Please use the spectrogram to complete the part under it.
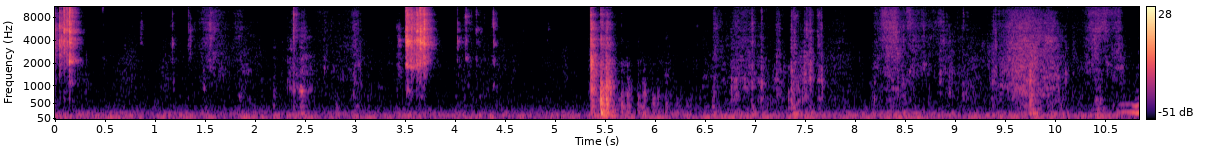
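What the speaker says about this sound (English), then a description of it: "we're just going to slice this open" A blade slices through tape on a cardboard box. There are sharp, scattered scraping and ripping bursts with a few louder cracks, over low background hum and no talking.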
